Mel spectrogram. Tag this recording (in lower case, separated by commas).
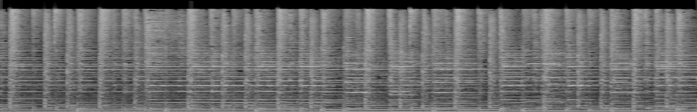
music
